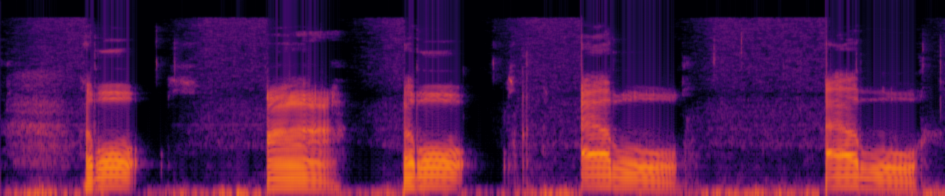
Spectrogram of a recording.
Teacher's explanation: huruf ro itu dilafalkan lidahnya bukan betul-betul ujungnya tapi dari punggung punggung lidah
